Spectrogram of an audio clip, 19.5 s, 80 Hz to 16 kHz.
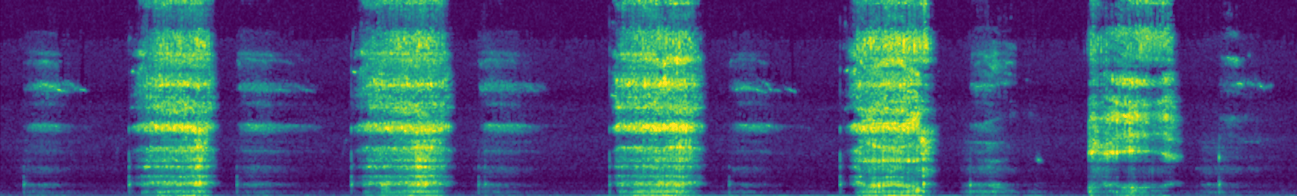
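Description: Loud, rough snores with each breath, about 14 breaths a minute, steady hum in the background; sleep snoring.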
